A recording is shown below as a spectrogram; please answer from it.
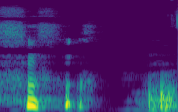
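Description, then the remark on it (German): A dog makes a few short, huffing snorts in quick succession, then a brief pause before a longer raspy, snuffling noise. No one speaks. “Ja, und wenn du ähm, Geräusche im Hintergrund hörst, ähm, wenn du uns äh, schon länger folgst und meine Folgen schon öfter gehört hast, dann weißt du, der Hund ist immer mal mit ähm, auf dem Audio drauf, so wie jetzt gerade auch.”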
